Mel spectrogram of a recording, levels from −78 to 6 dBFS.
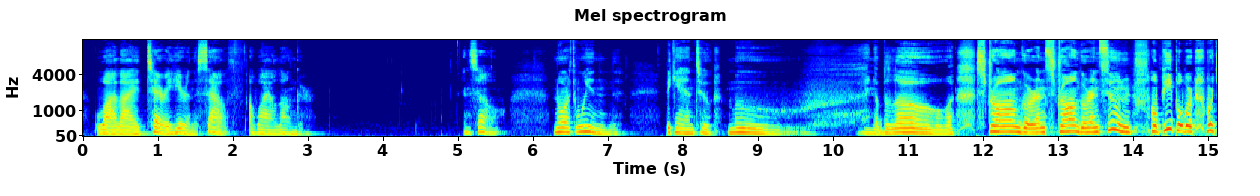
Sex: female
